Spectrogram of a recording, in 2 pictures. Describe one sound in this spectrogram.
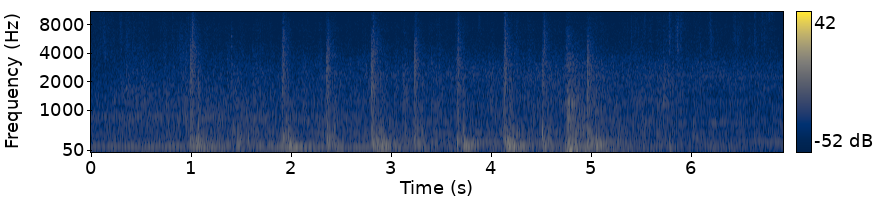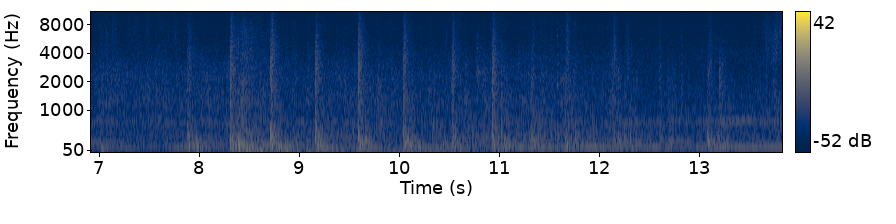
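Footsteps thud slowly and steadily on a hard floor.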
